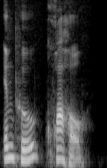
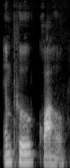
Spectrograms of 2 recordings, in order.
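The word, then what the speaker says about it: Mpho Koaho: So we have actor Impu Kwaho. That's how you pronounce it. Even though it doesn't look like that. Yeah. So it's Impu Kwaho.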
